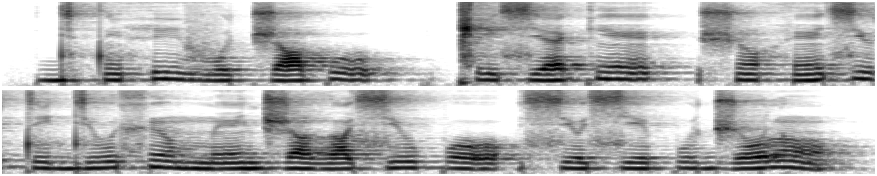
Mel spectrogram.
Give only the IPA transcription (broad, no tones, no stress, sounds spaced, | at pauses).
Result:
dʲ u t ĩ h i v o t͡ʃ ɒ p u | ǁ i sʲ æ kʲ ẽ | ʃ õ h ẽ sʲ u t i dʲ u xʲ õ m ẽ d͡ʒ ɒ ð ɒ sʲ u p o | sʲ o sʲ e p u d͡ʒ o l õ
